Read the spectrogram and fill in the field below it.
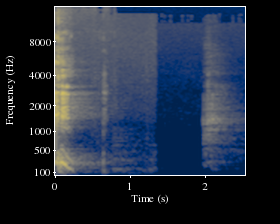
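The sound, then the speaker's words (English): A person clears their throat twice while reading a Bible passage aloud: first a rough, loud rasp that fades over about a second, then after a pause a shorter, softer one. No one speaks. “Turn, the, turn it on mute before you cough.”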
